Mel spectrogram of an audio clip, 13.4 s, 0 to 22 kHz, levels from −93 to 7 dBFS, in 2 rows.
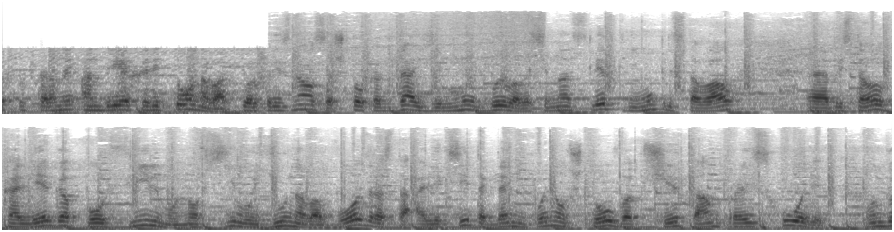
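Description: For the first 2.0 s the audio is dull and smeared, with nothing above 4.1 kHz, then it brightens abruptly without a gap: an adaptive stream starting at a low bitrate, consistent with an 8 kbit/s Opus start stepping up to about 64 kbit/s.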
